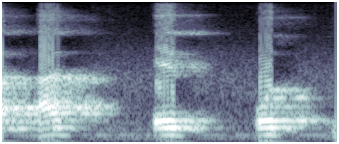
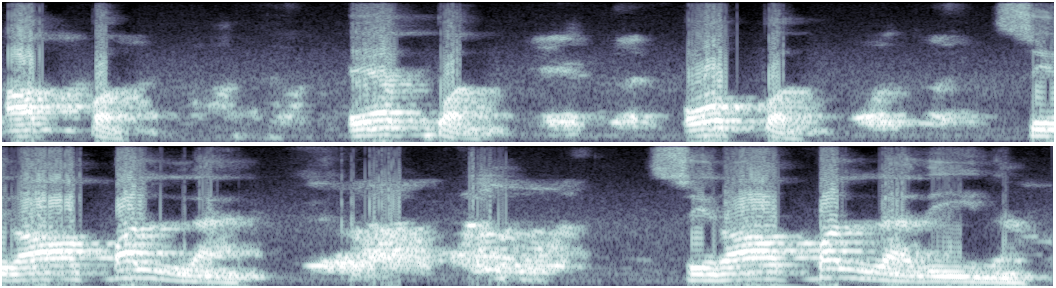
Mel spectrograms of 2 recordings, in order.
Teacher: تے باریک ہے اور توئے موٹا ہے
